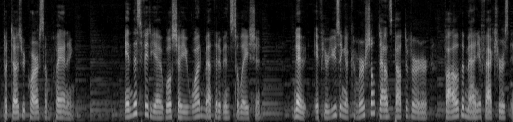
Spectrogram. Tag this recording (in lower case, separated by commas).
speech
